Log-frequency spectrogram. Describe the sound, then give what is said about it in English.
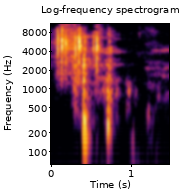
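Dice clatter across a tabletop in a quick burst of hard, rattling clicks, then a few softer taps as they tumble to a stop. Fairly loud, with no voices. “After this roll, remember to re-roll an effect dice if you get it back after this.”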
